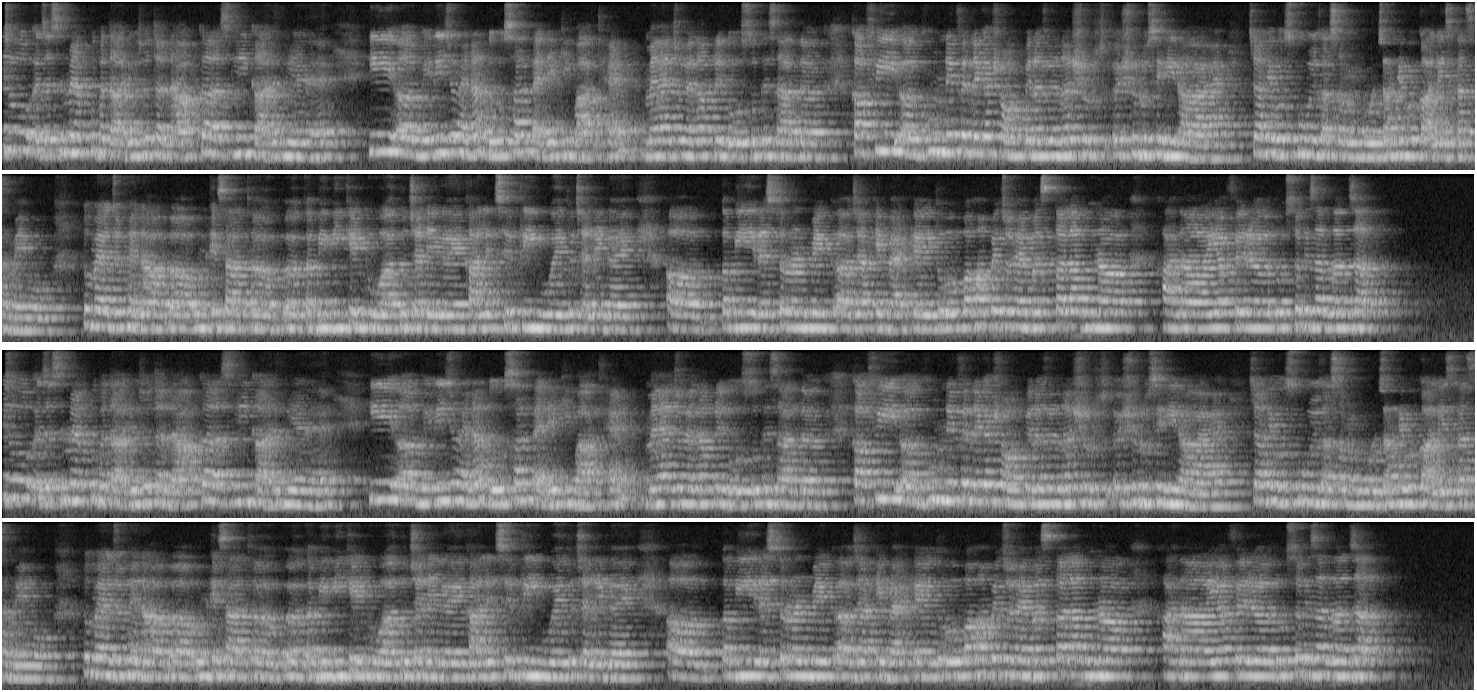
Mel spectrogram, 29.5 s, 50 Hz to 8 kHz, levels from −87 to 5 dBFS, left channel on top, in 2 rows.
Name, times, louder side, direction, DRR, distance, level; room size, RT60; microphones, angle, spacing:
voice 1, 0.0-28.4, equal, 40° left, -4 dB, 1.1 m, -20 dB
4.2 x 3.1 x 3.4 m, 1.1 s
head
